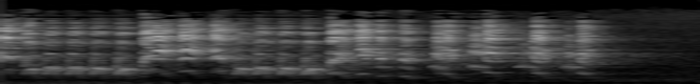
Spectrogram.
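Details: Kookaburra, introduced as a strange-sounding bird, gives a loud, rapid cackling laugh of harsh repeated notes that rise and fall in bursts for about three seconds before stopping abruptly.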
